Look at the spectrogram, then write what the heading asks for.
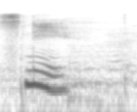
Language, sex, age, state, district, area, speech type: Bodo, female, 30-45, Assam, Chirang, rural, read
